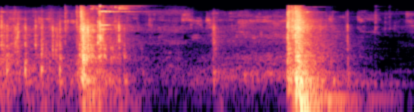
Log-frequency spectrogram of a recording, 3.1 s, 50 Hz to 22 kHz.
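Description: A soft-close drawer of a Mac Tools MB1084DT tool chest glides closed with a soft rumble, followed by a firmer, resonant thud as it settles shut; quiet room tone between.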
